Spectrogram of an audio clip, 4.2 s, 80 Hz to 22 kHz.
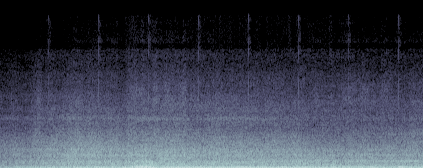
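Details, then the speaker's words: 1984 Harley-Davidson FLT Tour Glide riding, breaking in new rings (original bottom end), oil about 100 degrees, not fully warm, part throttle not wide open. Even steady V-twin drone pulling smoothly with road and wind noise, no knocks or misses; normal pulling under load. "It's smooth. It is smooth. The engine just feels and you know, I'm not wide open. It's not super warmed up, but it's nice and smooth."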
